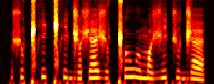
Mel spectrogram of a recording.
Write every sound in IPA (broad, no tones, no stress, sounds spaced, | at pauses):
ʃ u ǁʰ i ǁʰ i d͡ʒ ɒ ʃ æ ʒ o ǁ u w u m ɒ ʒ i t͡ʃ u d͡ʒ æ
